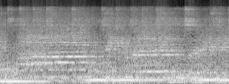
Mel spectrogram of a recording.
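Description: Gospel choir singing a praise song over instrumental backing, with long held notes over a steady low bass line. The recording is very loud.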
